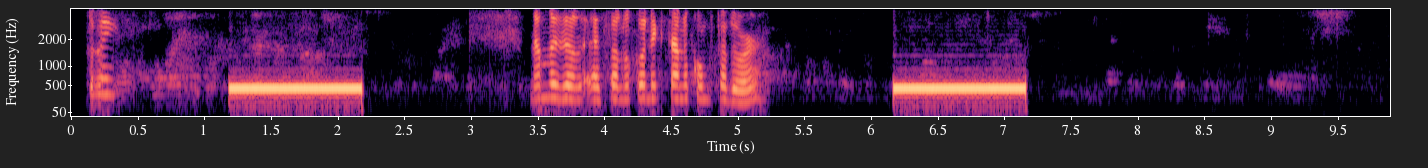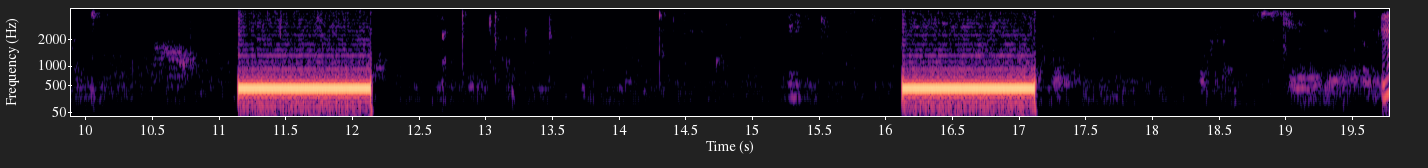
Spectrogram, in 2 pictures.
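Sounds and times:
telephone ringback tone from an accidentally placed call: 1.2 - 2.2, 6.2 - 7.2, 11.2 - 12.2, 16.1 - 17.2
speech: 3.5 - 5.4.

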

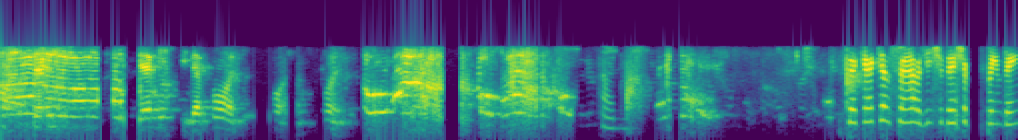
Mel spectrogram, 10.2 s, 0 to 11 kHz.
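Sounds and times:
small child crying: 0.0 - 1.3, 3.6 - 5.8
speech: 8.5 - 10.1.

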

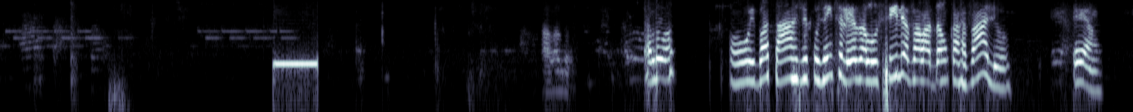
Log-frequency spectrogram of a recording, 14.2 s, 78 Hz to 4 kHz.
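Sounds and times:
ringback tone of an outgoing telephone call: 0.0 - 1.6, 2.5 - 4.0
speech: 6.8 - 7.3, 8.1 - 8.5, 9.1 - 12.7, 13.4 - 13.8.

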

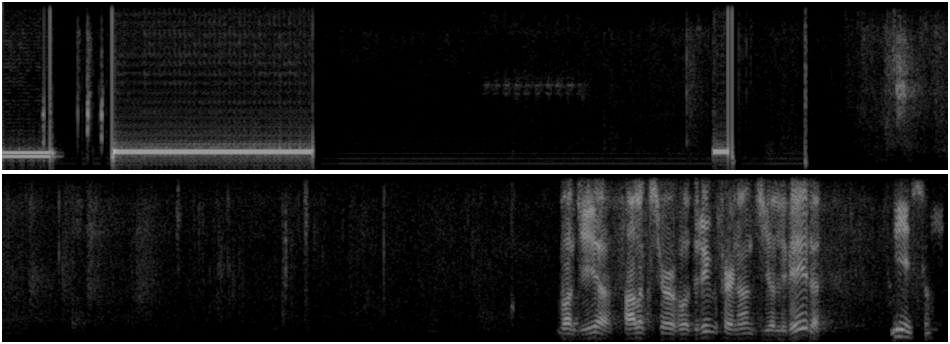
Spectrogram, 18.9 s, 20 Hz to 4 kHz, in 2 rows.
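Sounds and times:
telephone line tones as a call is transferred: 0.0 - 3.2, 7.1 - 7.4
speech: 15.2 - 17.8, 18.4 - 18.9.

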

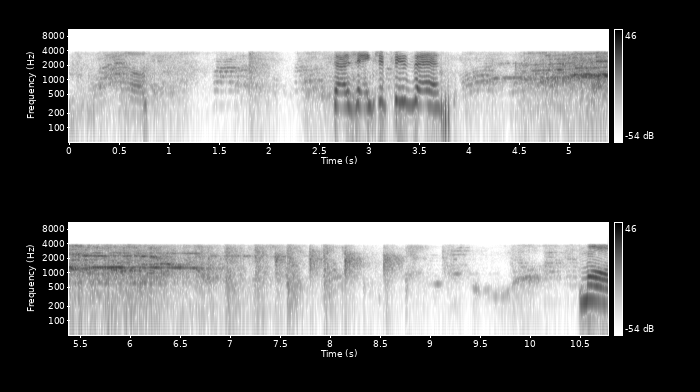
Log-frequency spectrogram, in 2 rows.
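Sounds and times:
speech: 2.6 - 3.8, 10.6 - 10.7
group of people cheering and shouting in an office: 3.9 - 7.3
people clapping: 4.4 - 9.4.

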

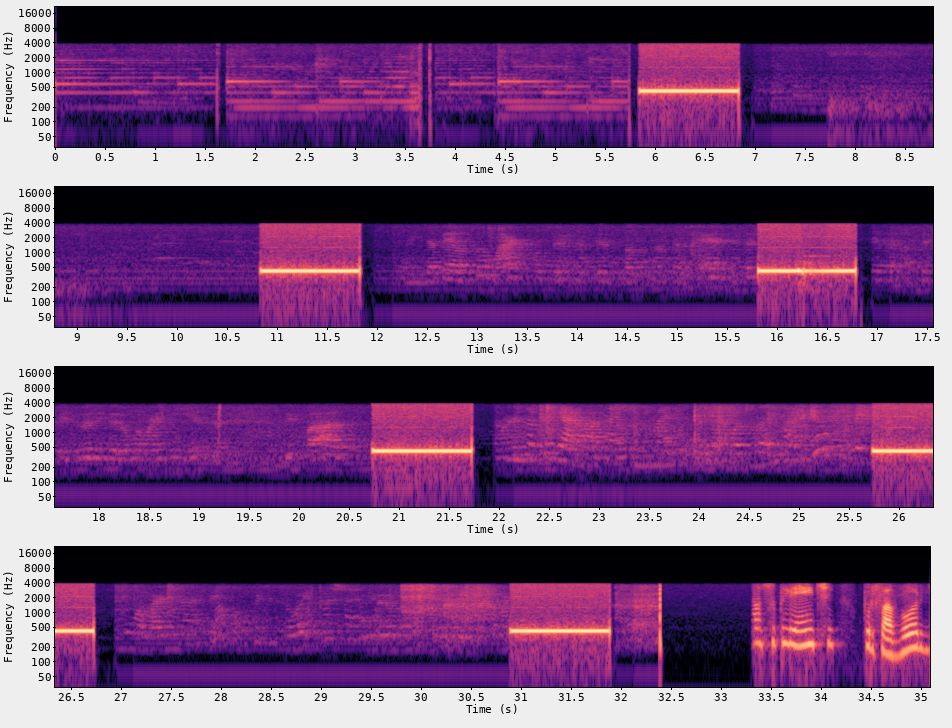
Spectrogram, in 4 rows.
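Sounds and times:
loud steady single-pitch telephone line beeps during a call transfer on a bank credit hotline: 5.8 - 6.9, 10.8 - 11.9, 15.8 - 16.8, 20.8 - 21.8, 25.8 - 26.8, 30.9 - 31.9
speech: 33.4 - 35.0.

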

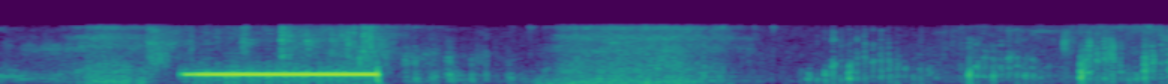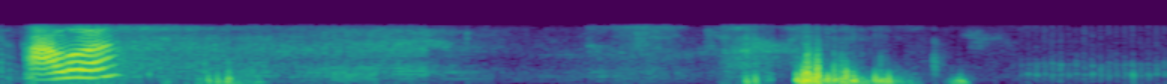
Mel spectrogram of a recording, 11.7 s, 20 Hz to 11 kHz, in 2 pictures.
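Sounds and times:
faint scattered noise: 0.0 - 11.6
telephone ringback tone on an outgoing call: 0.9 - 1.9
speech: 6.0 - 6.5.

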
